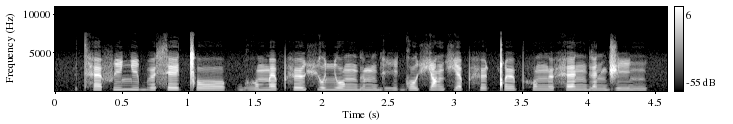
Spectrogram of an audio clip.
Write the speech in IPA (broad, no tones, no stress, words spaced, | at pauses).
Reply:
tʰɛfi ʎibøse ǀo | ɡʱomɛpʰø çoʎo ŋɡømɡʱiɡo çɑŋçɛpʰøǃø pʰoŋøhɛ ŋɡɛnd͡ʒiŋ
